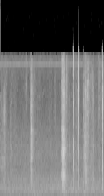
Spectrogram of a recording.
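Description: Steady hiss of rain with a low hum underneath, and a few light clicks and knocks from the camera being handled about a second in.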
